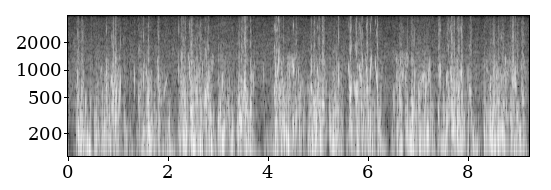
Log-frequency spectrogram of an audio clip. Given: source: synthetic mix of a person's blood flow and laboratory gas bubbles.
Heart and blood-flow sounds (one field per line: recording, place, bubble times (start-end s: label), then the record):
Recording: Doppler ultrasound of blood flow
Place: precordium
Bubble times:
0.14-0.47 s: bubbles
0.51-1.18 s: bubbles
1.30-2.07 s: bubbles
2.19-3.75 s: bubbles
3.88-3.95 s: bubbles
4.09-4.75 s: bubbles
4.79-5.53 s: bubbles
5.58-6.29 s: bubbles
6.49-7.34 s: bubbles
7.37-8.11 s: bubbles
8.29-9.19 s: bubbles
From the record:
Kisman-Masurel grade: 444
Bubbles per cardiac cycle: continuous sound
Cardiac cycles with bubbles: 100%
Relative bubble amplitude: maximal (0.775 to 0.999)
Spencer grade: 4 (maximum detectable bubble signal sounding continuously throughout systole and diastole of every cardiac period, and overriding the amplitude of the normal cardiac signals)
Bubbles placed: anywhere in the cardiac cycle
